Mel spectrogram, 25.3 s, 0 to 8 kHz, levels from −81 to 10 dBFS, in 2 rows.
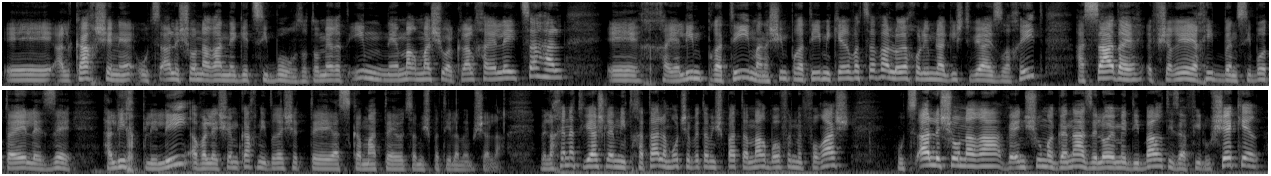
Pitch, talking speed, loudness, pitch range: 160 Hz, 155 wpm, -27 LUFS, 145-185 Hz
